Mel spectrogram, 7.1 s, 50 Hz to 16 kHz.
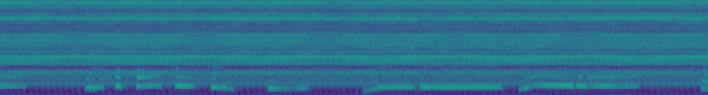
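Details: Nebulizer inhalation for cough in a 10-month-old baby: steady motor hum and whine of the compressor throughout, with someone humming a tune over it.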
